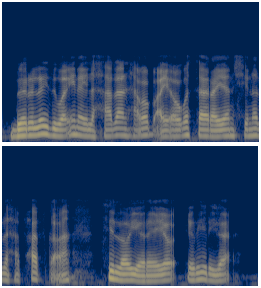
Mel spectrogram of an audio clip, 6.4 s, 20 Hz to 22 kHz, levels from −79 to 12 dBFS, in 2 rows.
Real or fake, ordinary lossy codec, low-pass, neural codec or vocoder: fake; none; 5.4 kHz; codec, 16 kHz, 4 kbps, FreqCodec, larger model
